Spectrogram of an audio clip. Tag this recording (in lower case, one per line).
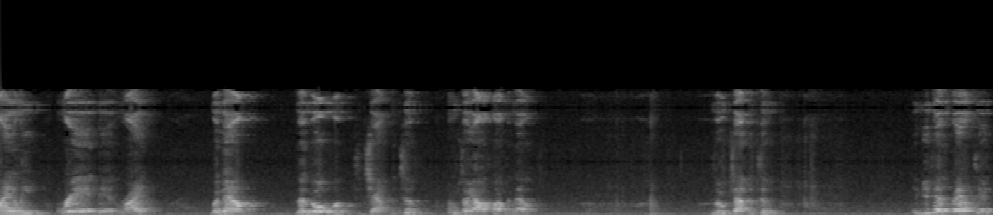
inside a small room
speech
